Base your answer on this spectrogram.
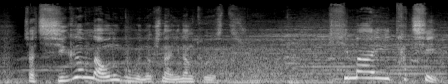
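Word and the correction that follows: カマイタチ: 가마이 됐치아 카마이 타치. 카마이 타치. 이걸 내가 왜 키라고 읽었을까 카마이 타치.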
